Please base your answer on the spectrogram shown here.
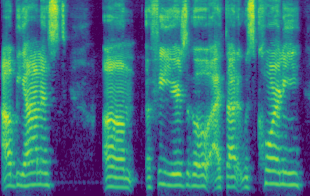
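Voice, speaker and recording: Very low-voiced woman, casual and measured. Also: fairly bright tone. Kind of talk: casual discussion.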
